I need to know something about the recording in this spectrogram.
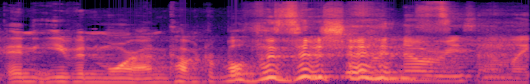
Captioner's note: laughs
